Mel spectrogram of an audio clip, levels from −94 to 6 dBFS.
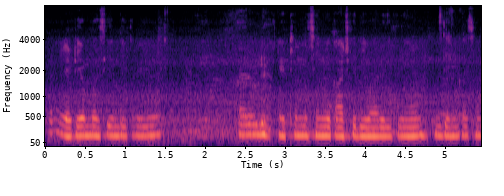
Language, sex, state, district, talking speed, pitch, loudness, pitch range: Hindi, male, Jharkhand, Jamtara, 195 wpm, 155 Hz, -30 LUFS, 150-165 Hz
